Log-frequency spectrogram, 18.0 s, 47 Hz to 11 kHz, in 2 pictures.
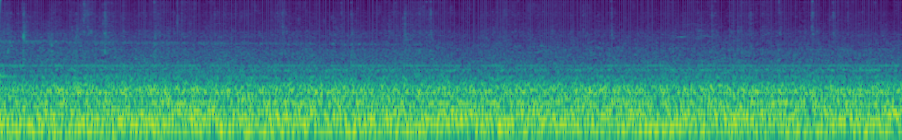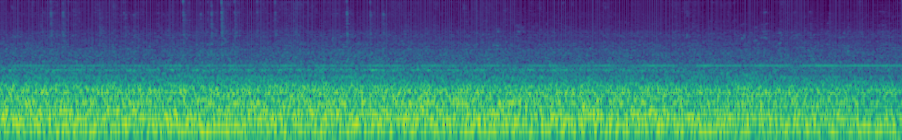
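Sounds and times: aircraft cabin rumble: 0.0s - 18.0s.

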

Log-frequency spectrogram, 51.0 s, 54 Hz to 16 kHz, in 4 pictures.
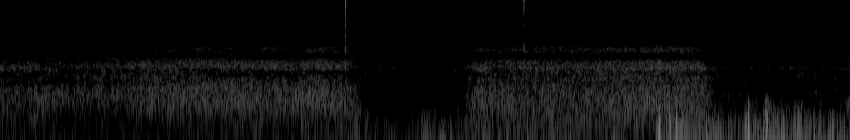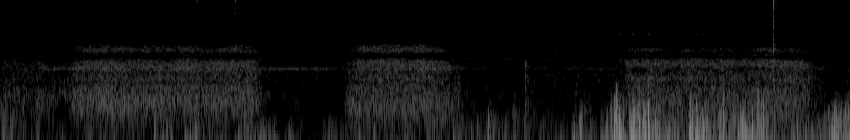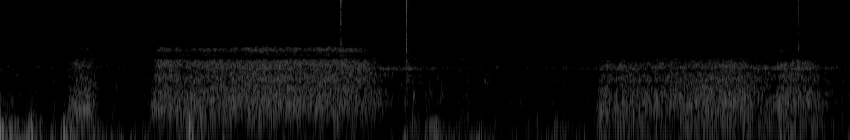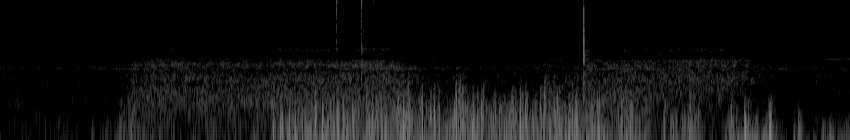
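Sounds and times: breath blowing into tinder: 0.4s - 5.4s, 7.0s - 16.8s, 17.9s - 20.4s, 21.3s - 27.1s, 27.7s - 31.2s, 34.4s - 37.9s, 40.0s - 49.8s
person blowing long breath: 17.9s - 19.8s.

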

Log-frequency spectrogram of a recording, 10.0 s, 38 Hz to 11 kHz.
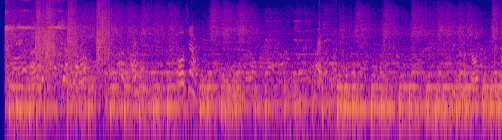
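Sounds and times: shrill whistle: 0.1s - 1.5s
crowd voices: 0.1s - 10.0s.

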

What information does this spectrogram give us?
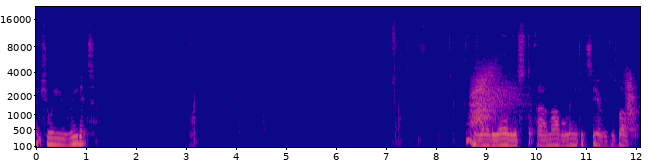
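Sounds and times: paper handling: 7.0s - 7.8s.

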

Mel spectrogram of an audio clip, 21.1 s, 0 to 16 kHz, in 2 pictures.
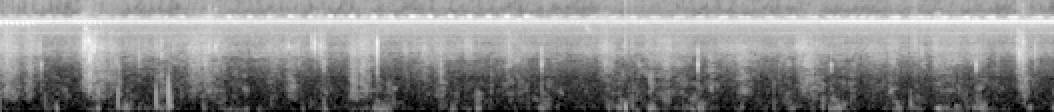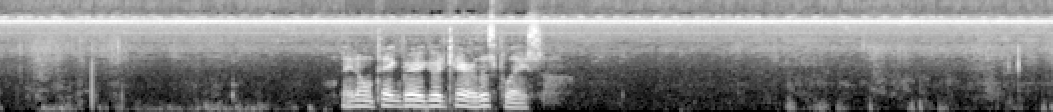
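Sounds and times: soft footsteps on grass: 0.0s - 13.4s, 18.1s - 21.0s
insects chirping: 0.0s - 21.0s.

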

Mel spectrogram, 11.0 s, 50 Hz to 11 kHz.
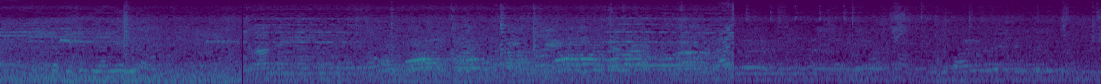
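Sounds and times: indistinct background voices: 2.4s - 11.0s.

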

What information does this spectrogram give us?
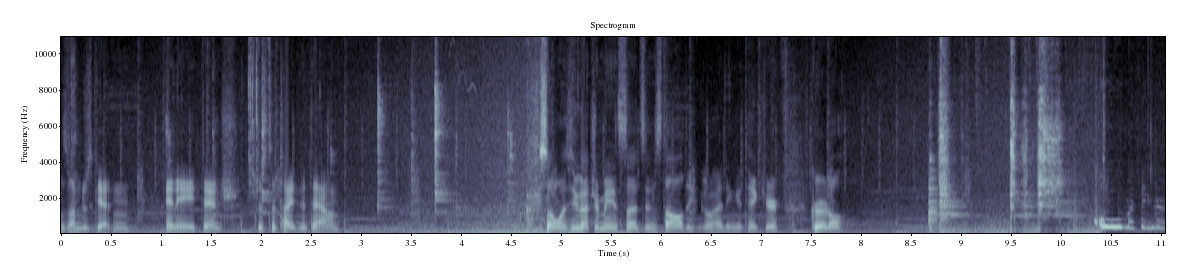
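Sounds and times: ratchet metallic clicks: 0.9s - 5.5s.

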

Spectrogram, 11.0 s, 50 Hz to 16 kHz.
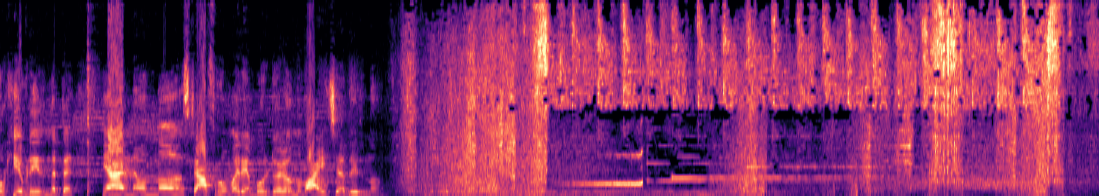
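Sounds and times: whoosh sound effects: 3.9s - 9.0s.

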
